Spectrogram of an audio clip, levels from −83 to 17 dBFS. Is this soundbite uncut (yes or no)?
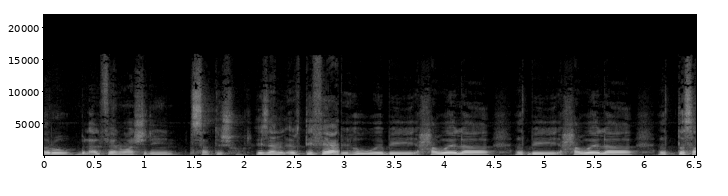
no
